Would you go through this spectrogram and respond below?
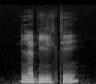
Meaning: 1. capacity of doing something well with hands; dexterity 2. skill, capacity to do a task well, not necessarily manual work
- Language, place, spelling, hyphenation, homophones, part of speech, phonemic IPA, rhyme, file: French, Paris, habileté, ha‧bile‧té, habiletés, noun, /a.bil.te/, -e, Fr-habileté.ogg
